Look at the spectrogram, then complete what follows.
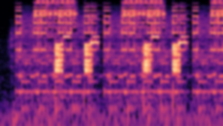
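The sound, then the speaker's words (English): A video game button-press sound: a bright, synthetic chiming jingle with layered high electronic tones, playing a short pattern that repeats twice at steady volume, with no talking. “A button that has been pressed.”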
